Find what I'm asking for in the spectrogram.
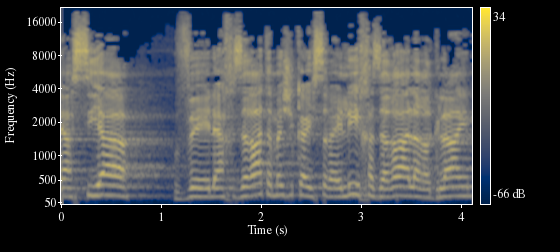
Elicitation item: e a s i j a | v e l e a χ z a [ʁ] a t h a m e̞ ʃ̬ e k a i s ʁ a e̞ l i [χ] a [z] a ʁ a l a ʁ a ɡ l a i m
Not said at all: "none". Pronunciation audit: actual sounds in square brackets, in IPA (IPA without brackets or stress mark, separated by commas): ʁ, χ, z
